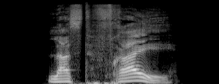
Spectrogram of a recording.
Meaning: inflection of freilassen: 1. second-person plural present 2. plural imperative
- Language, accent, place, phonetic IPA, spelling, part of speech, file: German, Germany, Berlin, [ˌlast ˈfʁaɪ̯], lasst frei, verb, De-lasst frei.ogg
